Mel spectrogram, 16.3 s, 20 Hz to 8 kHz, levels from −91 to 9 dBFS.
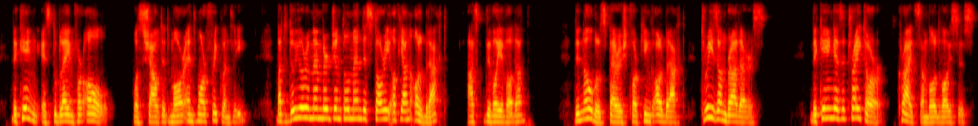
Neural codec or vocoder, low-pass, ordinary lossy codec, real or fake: none; 7.2 kHz; Opus, 32 kbps; real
